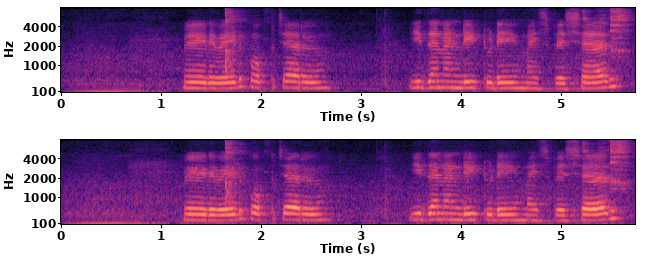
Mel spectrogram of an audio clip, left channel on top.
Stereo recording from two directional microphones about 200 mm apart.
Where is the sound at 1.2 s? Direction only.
45° left (ahead or behind).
